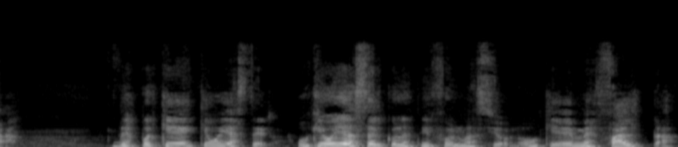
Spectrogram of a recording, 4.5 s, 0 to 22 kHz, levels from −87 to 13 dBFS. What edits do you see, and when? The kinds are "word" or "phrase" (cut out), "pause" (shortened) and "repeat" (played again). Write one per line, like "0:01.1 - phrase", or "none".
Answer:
0:01.9 - pause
